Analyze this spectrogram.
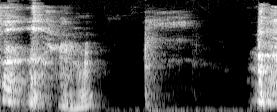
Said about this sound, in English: Yeah, I feel like you coughed into the mic that last one.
